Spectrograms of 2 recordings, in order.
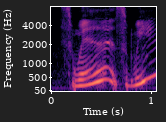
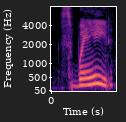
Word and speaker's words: suede: How do you pronounce that? Si sweet. Swede shoes. Suede.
